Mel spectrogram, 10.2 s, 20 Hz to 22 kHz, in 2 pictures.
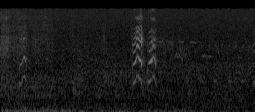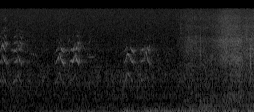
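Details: White-crowned Shrike in Kruger, South Africa, early June 2023, giving short bursts of harsh, chattering and squealing notes in scattered groups, over steady low wind rumble.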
